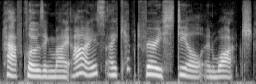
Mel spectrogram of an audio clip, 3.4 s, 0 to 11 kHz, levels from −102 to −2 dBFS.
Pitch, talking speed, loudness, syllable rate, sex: 230 Hz, 175 wpm, -18 LUFS, 4.1 syllables/s, female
